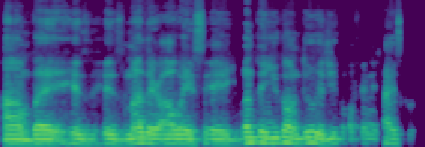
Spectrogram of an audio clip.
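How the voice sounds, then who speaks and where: A man's voice: medium pitch, level tone, fairly quick, mellow. Talk show guest: a man from Liberia who speaks earnestly and thoughtfully, using plenty of "like" and "um". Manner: earnest, thoughtful, many fillers like "like" and "um". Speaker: guest, school co-founder. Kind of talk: casual interview answers.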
